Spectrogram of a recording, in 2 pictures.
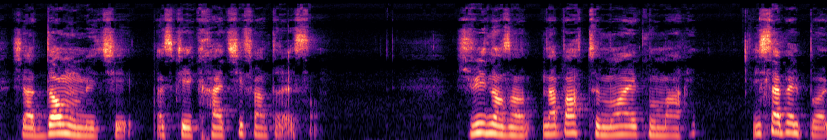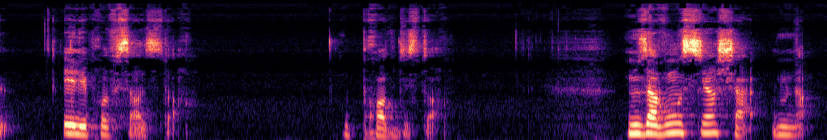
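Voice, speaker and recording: A woman teaching French, reading a beginner lesson text aloud with careful, clearly articulated delivery and brief explanatory asides. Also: medium pitch, warm tone.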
